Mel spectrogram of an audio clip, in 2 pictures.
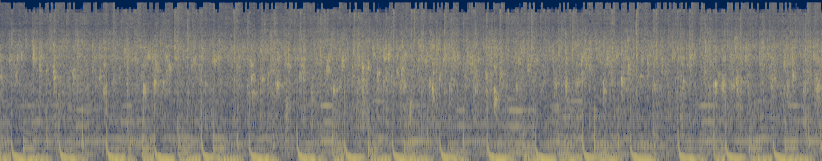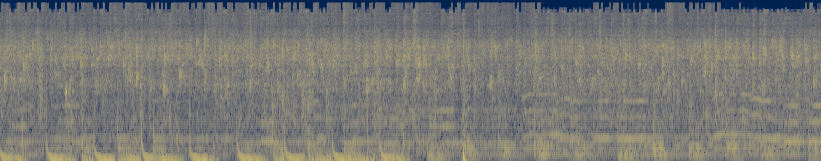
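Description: Vegetables and meal maker chunks fry in hot oil for a homemade shawarma, giving a steady, loud, continuous sizzle with crackling pops throughout and no talking.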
